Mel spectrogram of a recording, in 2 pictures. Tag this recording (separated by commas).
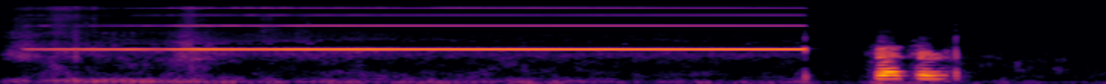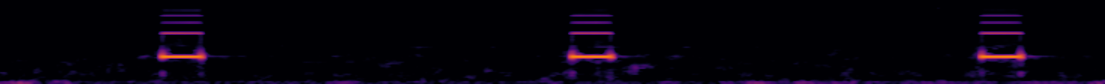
Alarm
